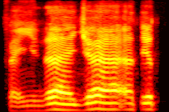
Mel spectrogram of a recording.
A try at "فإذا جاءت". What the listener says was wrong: Ja'at itu mad wajib. Dia lebih panjang 2 harokat. Mesti nggak boleh 2 harokat, nggak boleh. Mesti lebih panjang lagi. 4 harokat lah yang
